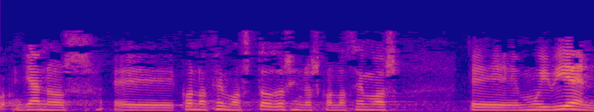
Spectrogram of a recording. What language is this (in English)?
Spanish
